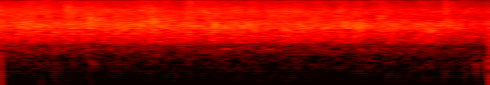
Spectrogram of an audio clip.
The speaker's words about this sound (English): Clap your hands for that all over the building.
